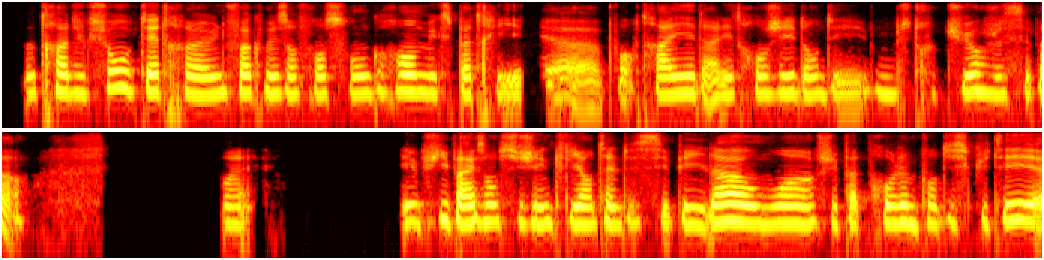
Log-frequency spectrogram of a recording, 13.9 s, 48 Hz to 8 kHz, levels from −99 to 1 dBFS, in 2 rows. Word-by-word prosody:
De 200 - -2
traduction 210 +4 +1
ou - - -4
peut-être, 215 -1 +2
heu, 190 -1 +3
une 200 - -2
fois 205 0 +2
que 205 - -9
mes 200 0 0
enfants 195 0 -3
seront 195 0 -2
grands, 215 0 +2
m'expatrier, 200 -2 -4 0.2
heu, - - -3
pour - - -8
travailler 195 +2 +1
là, - - -4
à - - -1
l'étranger 195 +1 -2
dans 195 -1 -3
des 100 - -8 0.2
structures, 205 +3 -2
je 195 -2 -5
sais 195 - -9
pas. - - -4 1.3
Ouais. 195 - -4 1.0
Et 210 +1 +1
puis 220 +3 -2
par 205 -1 +8
exemple 210 +1 +3
si 210 - -4
j'ai 200 -1 +1
une 195 - 0
clientèle 195 -1 +1
de 210 - -9
ces 210 +2 -7
pays-là, 205 +3 +6
au 200 - +5
moins 195 0 +2
j'ai 195 -1 -7
pas - - -1
de - - -20
problème 205 0 +2
pour 195 +1 -3
discuter, 215 +1 +1
200 Hz, 195 wpm, -23 LUFS, 195-210 Hz, 1.3 s, par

